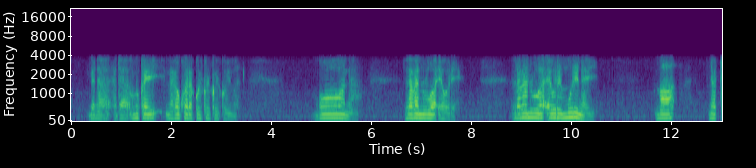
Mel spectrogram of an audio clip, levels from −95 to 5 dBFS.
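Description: Speech runs through the G.723.1 codec from start to finish, with nothing above about 3.8 kHz. Heavy low-bitrate damage near 6.3 kbit/s leaves it muffled and hoarse, with smeared consonants.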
